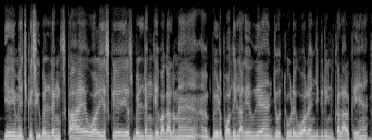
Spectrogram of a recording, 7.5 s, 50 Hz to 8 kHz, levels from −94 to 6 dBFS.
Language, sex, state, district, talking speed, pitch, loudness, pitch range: Hindi, male, Chhattisgarh, Kabirdham, 195 wpm, 160 Hz, -20 LUFS, 155-165 Hz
